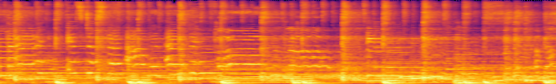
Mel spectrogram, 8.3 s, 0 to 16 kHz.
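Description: A song with a singing voice, guitar and a steady beat, played through a PWT SHE V2 transistor audio amplifier board under audio test.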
